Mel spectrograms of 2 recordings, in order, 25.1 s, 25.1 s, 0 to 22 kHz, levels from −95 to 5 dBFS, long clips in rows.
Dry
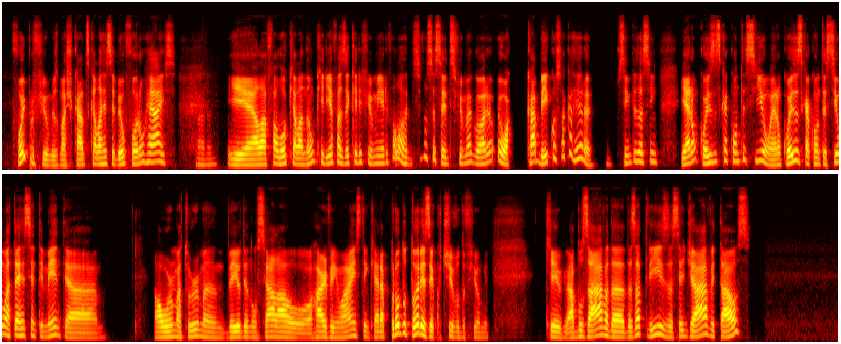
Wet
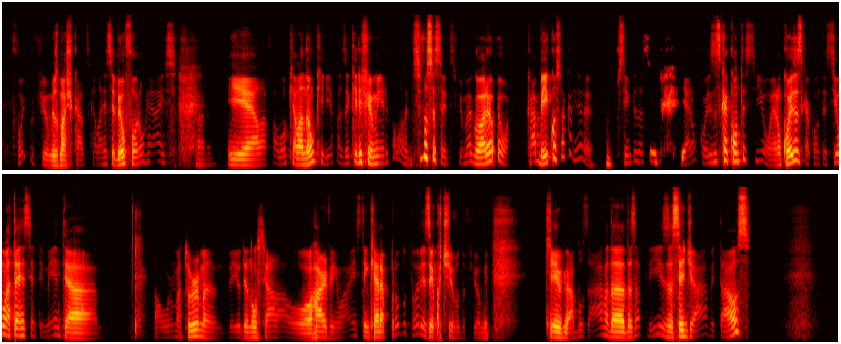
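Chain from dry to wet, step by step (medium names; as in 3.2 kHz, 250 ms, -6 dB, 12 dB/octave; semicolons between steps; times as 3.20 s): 9.63–10.25 s: resonances exaggerated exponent 3; compression 10:1, threshold -26 dBFS, peak gain reduction 12 dB; 15.06–16.60 s: four-pole ladder low-pass 3.6 kHz, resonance 40%; level rider gain up to 14.5 dB; high-pass 390 Hz 6 dB/octave; peak limiter -13 dBFS, peak gain reduction 10.5 dB; logarithmic tremolo 1.1 Hz, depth 37 dB; trim -4.5 dB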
